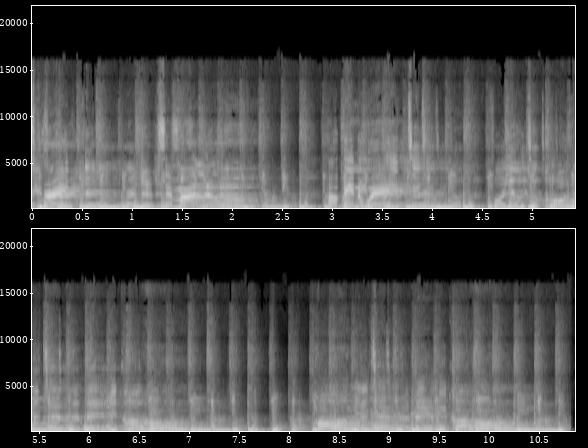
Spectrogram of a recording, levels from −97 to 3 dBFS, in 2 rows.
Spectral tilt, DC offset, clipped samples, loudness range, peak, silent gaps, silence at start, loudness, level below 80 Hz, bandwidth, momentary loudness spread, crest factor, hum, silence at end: -5 dB/octave; under 0.1%; under 0.1%; 2 LU; -6 dBFS; none; 0 s; -22 LUFS; -28 dBFS; 16.5 kHz; 6 LU; 16 dB; none; 0.05 s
